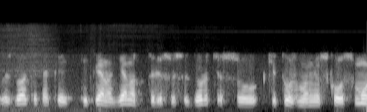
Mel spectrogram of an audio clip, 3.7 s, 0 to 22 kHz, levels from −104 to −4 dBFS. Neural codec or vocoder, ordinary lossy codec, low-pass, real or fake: none; AAC, 64 kbps; 9.9 kHz; real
